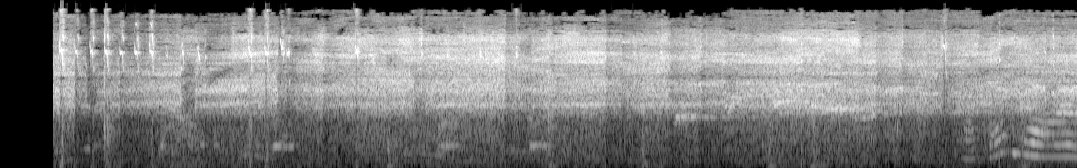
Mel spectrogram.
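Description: Young cockatiels give harsh, hissing begging calls that rasp on and on while they are hand-fed.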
